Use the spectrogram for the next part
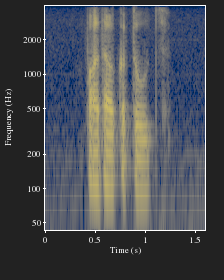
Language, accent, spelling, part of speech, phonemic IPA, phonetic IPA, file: Armenian, Eastern Armenian, բադակտուց, noun, /bɑdɑkəˈtut͡sʰ/, [bɑdɑkətút͡sʰ], Hy-բադակտուց.ogg
- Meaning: platypus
